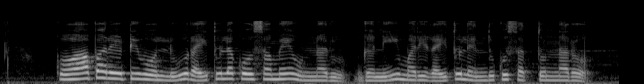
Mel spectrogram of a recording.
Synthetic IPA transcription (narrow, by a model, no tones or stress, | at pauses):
kɔaːpɐɾe̞ːʈiʋolːuɾɐjt̪ulɐkɔːsɐme̞ːunːɐɾuɡɐnimɐɾiɾɐjt̪ule̞nd̪ukusɐt̪ːunːɐɾoː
